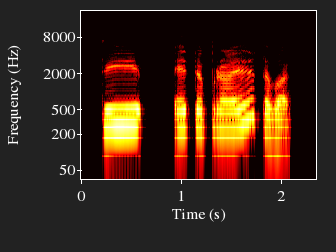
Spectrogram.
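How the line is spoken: Laughing. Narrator (Russian): смеялась

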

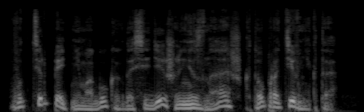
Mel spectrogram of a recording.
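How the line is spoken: Quiet. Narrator (Russian): тихо сказал Сэм

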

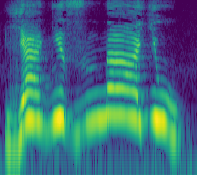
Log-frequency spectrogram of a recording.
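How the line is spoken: Shouted outburst. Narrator (Russian): выкрикнула она

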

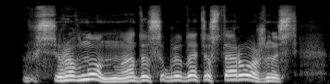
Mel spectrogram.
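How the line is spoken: Pleading. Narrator (Russian): взмолился Шань

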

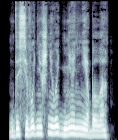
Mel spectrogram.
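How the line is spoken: Through gritted teeth. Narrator (Russian): сквозь зубы сообщил Орлов

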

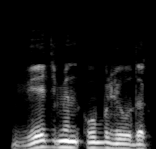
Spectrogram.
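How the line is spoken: Whispered. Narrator (Russian): прошептал Ваэлин

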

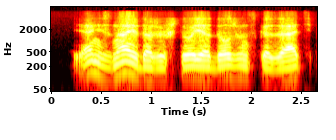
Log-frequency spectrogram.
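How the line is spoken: Distrustful mumble. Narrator (Russian): пробормотал он, глядя с недоверием на нее

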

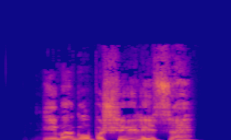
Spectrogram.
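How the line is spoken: Groaning. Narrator (Russian): простонал банкир

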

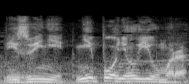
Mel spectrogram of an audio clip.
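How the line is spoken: Snorting. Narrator (Russian): хмыкнул Уингерт

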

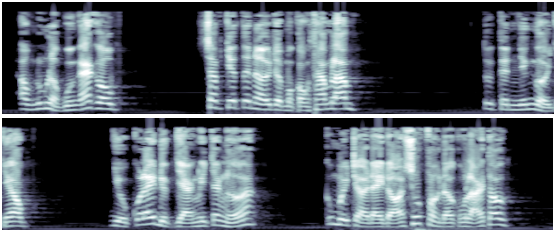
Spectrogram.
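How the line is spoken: Boy's furious shout. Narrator (Vietnamese): Mặt mày thằng bé bỗng đỏ phừng phừng, hét thẳng vào mặt Lão Tam

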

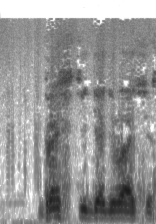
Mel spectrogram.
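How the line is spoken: Plain. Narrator (Russian): сказал Андрюшка

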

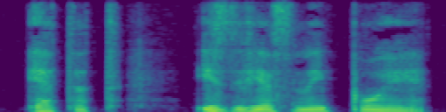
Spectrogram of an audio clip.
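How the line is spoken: Whisper. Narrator (Russian): будут шептать

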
